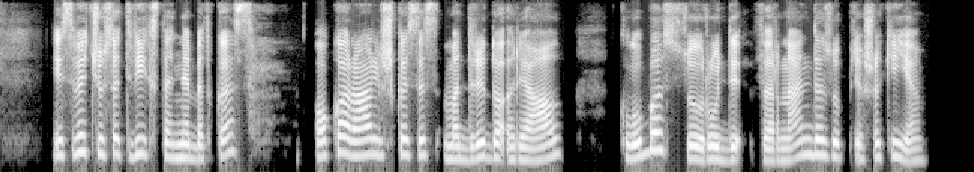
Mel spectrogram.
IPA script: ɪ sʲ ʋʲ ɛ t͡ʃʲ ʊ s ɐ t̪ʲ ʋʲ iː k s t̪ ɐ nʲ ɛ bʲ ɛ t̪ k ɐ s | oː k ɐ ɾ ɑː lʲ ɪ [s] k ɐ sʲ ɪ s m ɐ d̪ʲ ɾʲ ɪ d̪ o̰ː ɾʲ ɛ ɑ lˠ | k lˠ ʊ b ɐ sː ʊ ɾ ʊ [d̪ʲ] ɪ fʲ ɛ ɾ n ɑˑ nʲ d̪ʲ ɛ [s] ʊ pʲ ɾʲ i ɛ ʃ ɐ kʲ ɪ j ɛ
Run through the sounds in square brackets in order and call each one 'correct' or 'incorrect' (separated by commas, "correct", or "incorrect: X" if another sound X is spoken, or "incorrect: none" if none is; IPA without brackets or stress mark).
incorrect: ʃ, correct, incorrect: z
